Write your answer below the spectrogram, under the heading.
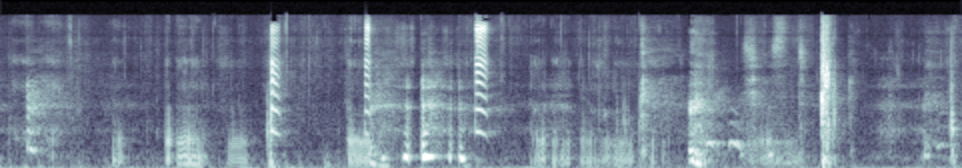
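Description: Squeaky dog toy squeaking sharply several times, about two to four seconds in, as a small terrier bites and worries it out of its gift wrapping, with a few low dog growls.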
